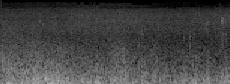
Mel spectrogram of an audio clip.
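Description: Thunder rumbles low and broad beneath a steady wash of rain during a storm at sea in Sea of Thieves, with no voices.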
